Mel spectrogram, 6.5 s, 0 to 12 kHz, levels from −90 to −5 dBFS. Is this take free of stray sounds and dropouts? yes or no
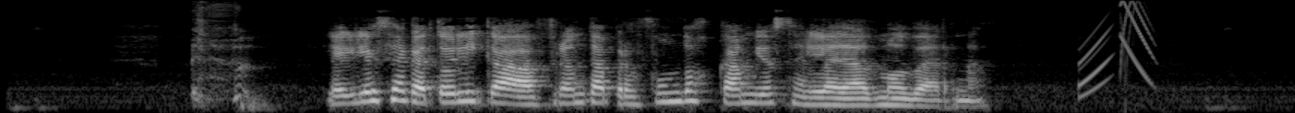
no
